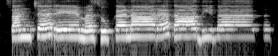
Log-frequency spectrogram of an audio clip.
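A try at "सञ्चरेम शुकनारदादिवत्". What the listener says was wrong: This is not su, it is shu, shuka.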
